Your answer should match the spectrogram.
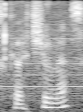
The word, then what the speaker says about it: Crăciunas: Crăciunas is how you pronounce it? Yes, correct.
